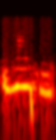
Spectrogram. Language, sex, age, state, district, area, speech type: Hindi, female, 45-60, Madhya Pradesh, Balaghat, rural, conversation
